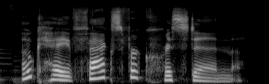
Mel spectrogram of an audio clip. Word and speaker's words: Cristin: But Kristen, C R I S. I know what you mean. I think the same exact thing. I I didn't realize it was even pronounced Kristen.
